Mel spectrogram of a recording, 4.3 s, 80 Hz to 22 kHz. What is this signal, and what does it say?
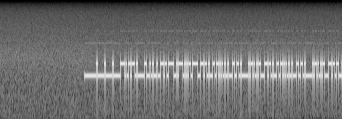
RTTY (75 baud, 850 Hz shift), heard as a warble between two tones, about 2100 Hz centre. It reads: CQ TEST UR8DB UR8DB …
